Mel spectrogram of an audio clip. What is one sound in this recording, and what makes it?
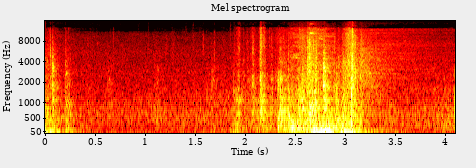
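Heavy metal armor clanks and hisses open.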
